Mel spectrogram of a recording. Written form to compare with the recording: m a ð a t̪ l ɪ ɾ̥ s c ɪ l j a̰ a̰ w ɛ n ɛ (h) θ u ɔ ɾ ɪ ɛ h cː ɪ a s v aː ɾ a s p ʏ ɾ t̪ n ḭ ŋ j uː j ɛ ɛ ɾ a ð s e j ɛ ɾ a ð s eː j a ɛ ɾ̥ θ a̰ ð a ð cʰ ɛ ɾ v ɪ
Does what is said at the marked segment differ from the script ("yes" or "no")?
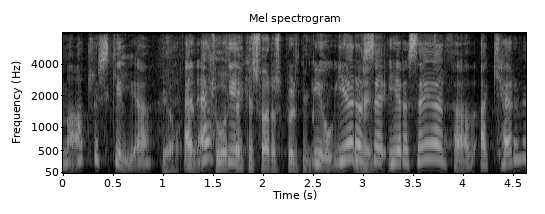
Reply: no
